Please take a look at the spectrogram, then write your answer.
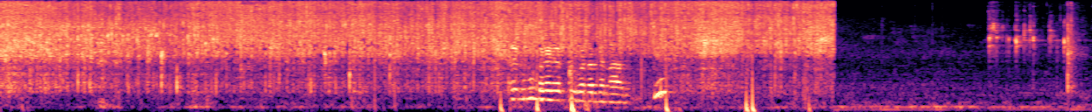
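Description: Eggplant fries in oil in a wok with a loud, dense sizzle and some stirring clatter; the sizzle drops away abruptly near the end, leaving quieter kitchen sounds.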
